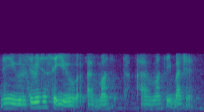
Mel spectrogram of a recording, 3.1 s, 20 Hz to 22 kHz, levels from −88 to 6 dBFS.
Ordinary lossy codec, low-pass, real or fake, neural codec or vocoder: none; 3.6 kHz; real; none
